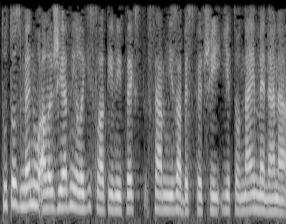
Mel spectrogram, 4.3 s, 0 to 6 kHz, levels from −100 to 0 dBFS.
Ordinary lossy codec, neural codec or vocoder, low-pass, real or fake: none; none; 5.4 kHz; real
